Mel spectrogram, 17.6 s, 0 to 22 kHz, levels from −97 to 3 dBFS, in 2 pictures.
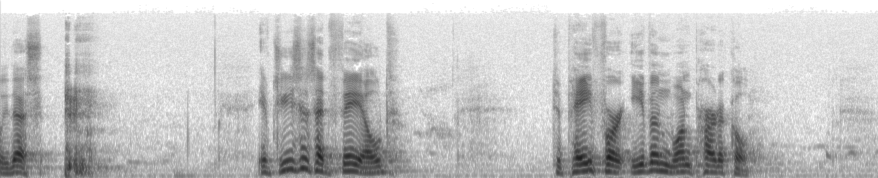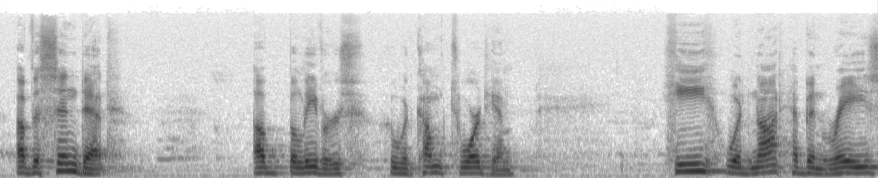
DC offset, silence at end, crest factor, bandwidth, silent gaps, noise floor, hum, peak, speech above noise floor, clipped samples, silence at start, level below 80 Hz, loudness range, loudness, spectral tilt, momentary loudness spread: under 0.1%; 0 s; 22 dB; 15.5 kHz; none; -58 dBFS; none; -2 dBFS; 36 dB; under 0.1%; 0 s; -56 dBFS; 6 LU; -22 LUFS; -6.5 dB/octave; 13 LU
